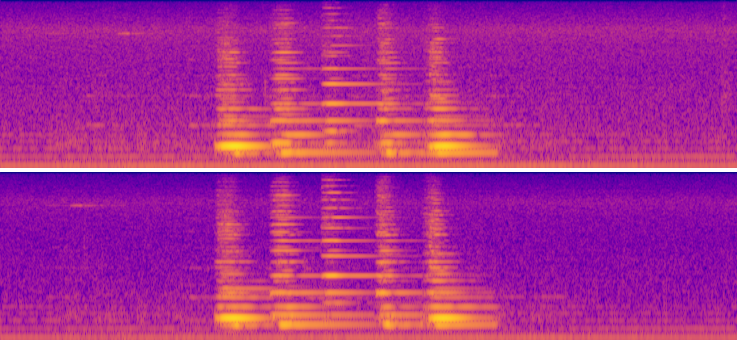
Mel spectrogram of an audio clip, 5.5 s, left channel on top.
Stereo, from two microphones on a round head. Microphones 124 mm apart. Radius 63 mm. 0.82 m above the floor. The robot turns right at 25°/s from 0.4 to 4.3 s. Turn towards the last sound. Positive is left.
turn(degrees=-95)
